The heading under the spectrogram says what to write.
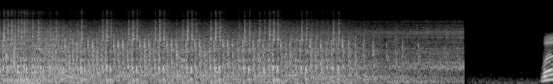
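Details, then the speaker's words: P-pumped 24-valve Cummins swapped into a 1968 Dodge W200, first start after valve lash adjustment: clatters unevenly and dies, running only on ether; fittings not sealed, letting air into the fuel; hard starting. "we kind of got it started. Um, I had to kind of limp it by with some ether. I mean, at least I know the motor's like not inoperable."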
